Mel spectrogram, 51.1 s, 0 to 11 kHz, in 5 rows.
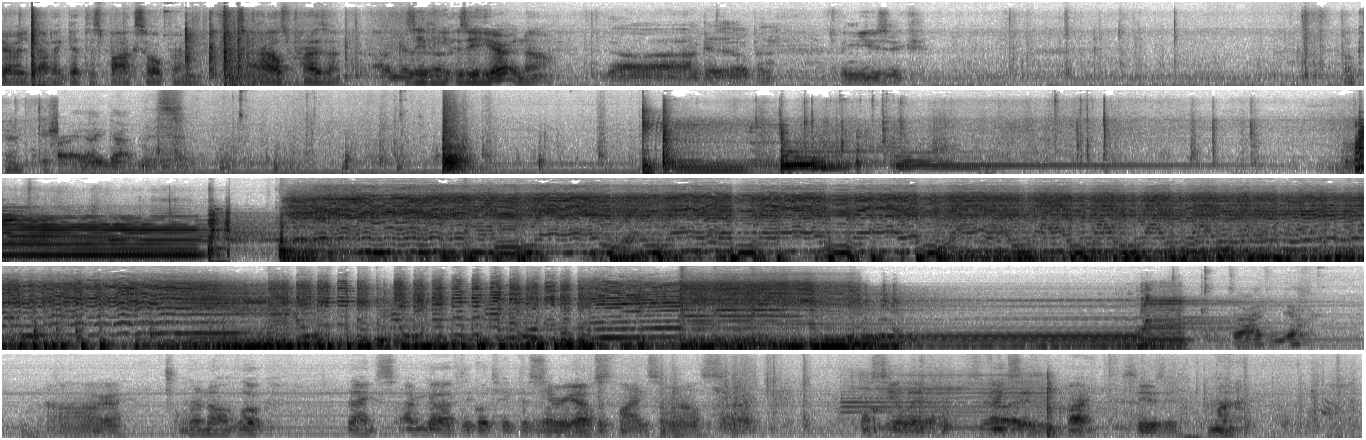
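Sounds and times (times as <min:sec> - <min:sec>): guitar clicks: 0:15.0 - 0:19.7, 0:20.3 - 0:37.6, 0:39.2 - 0:40.6
electric guitar through amplifier: 0:15.0 - 0:42.2, 0:47.1 - 0:49.9.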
